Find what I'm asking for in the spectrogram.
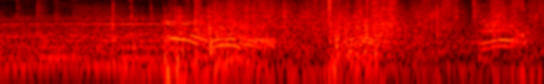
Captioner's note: grunting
